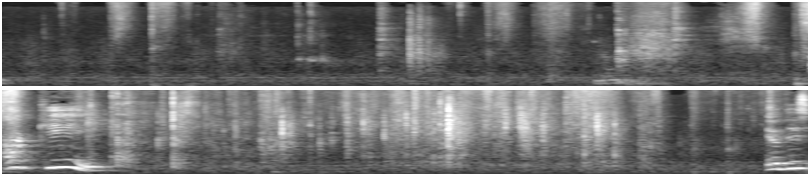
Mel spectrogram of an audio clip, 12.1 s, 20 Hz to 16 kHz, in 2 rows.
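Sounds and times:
paper rustling: 6.6 - 11.8.

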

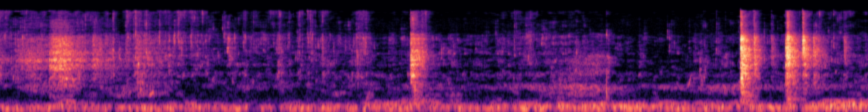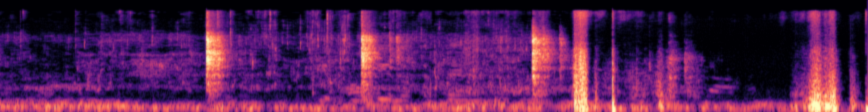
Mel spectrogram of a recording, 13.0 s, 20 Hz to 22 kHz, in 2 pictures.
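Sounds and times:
water dripping from a sieve: 0.0 - 10.8
water lapping: 0.0 - 11.8.

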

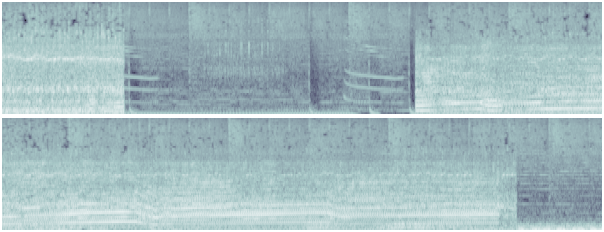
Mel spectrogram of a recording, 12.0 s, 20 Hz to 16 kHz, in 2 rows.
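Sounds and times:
car engine accelerating: 4.1 - 11.2.

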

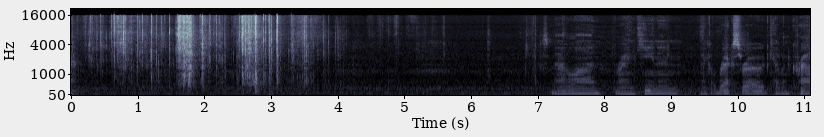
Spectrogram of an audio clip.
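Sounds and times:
foil wrapper tearing and crinkling: 0.0 - 4.2.

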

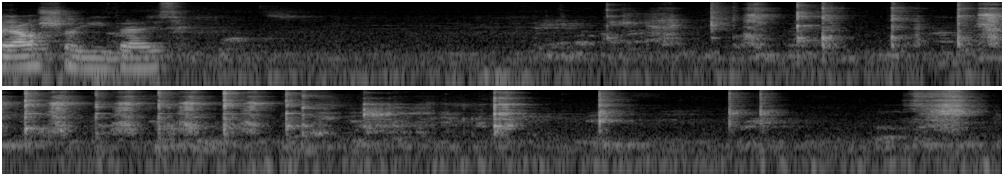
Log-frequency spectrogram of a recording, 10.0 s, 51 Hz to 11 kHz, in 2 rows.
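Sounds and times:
spoon scraping a bowl: 2.8 - 8.2, 9.5 - 10.0.

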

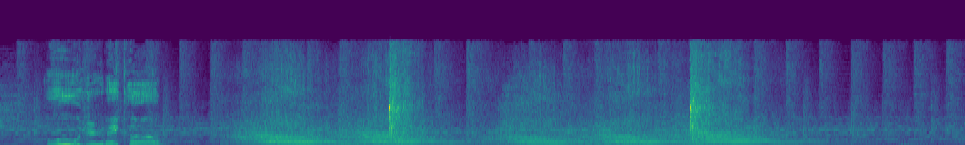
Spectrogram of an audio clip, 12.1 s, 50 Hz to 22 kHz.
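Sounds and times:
race car engines passing by: 0.6 - 12.0
whoosh of cars speeding past: 2.6 - 11.6.

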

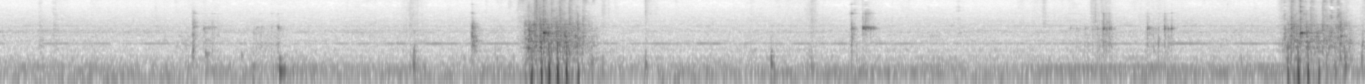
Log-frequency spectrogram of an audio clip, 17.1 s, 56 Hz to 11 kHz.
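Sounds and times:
engine cranking chuffs: 6.5 - 7.6, 16.0 - 17.0.

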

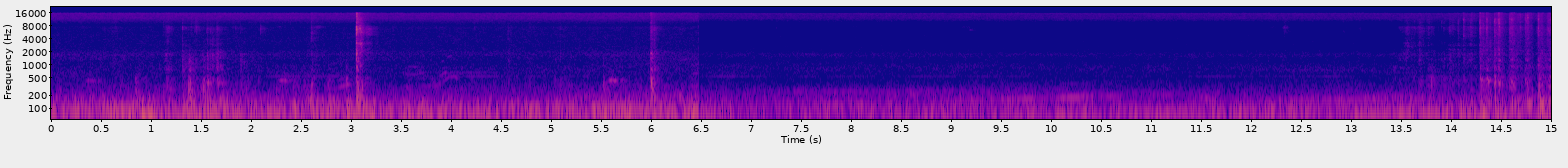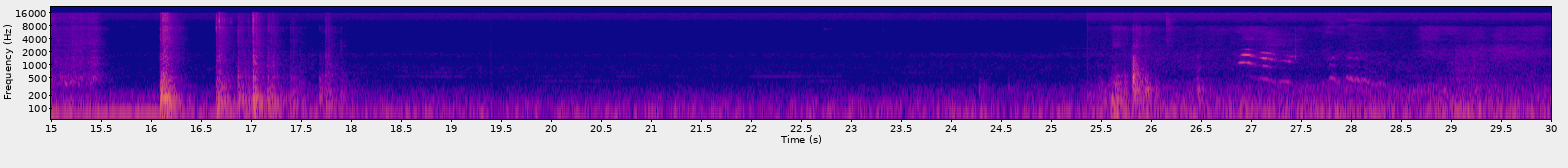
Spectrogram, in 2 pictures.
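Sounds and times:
rustling scraping noise: 13.4 - 15.6, 25.4 - 27.1, 28.6 - 30.0
loud knocks: 16.1 - 18.1
low rumble: 27.5 - 30.0.

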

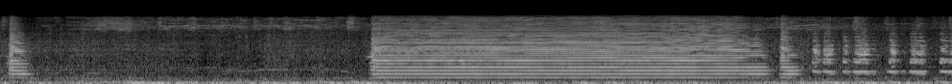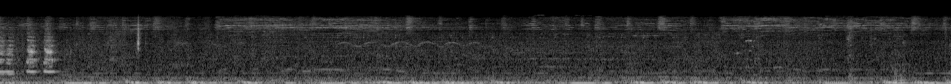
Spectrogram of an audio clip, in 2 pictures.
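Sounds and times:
bus air horn: 0.0 - 0.6, 3.6 - 10.3
bus engine rumble: 0.0 - 19.0.

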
